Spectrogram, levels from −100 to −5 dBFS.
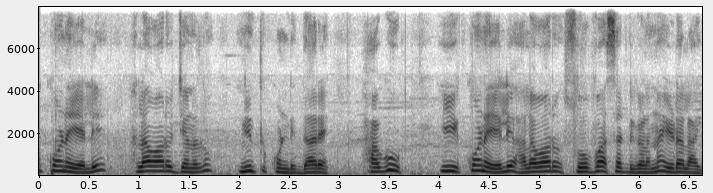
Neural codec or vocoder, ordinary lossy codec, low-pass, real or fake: none; none; none; real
